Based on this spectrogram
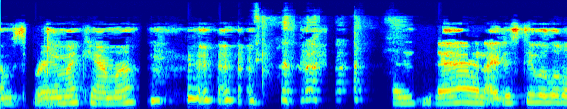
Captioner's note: laughing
